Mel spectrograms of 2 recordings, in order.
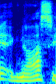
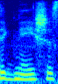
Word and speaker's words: Ignatius: It's Ignatius, like Saint Ignatius.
